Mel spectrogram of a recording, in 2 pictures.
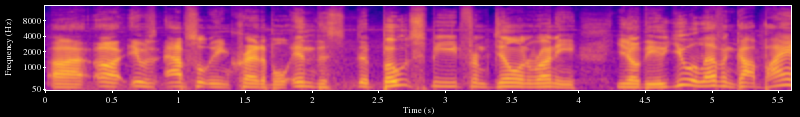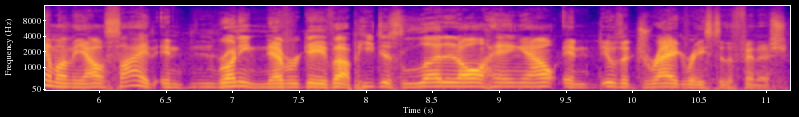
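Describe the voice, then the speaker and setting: Give me an enthusiastic male color commentator with a high, very bright voice. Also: brisk, few pauses. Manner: enthusiastic, animated analysis. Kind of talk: live sports commentary.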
